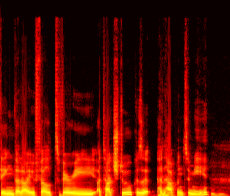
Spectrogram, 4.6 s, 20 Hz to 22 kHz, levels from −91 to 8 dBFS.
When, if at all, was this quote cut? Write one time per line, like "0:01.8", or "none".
none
